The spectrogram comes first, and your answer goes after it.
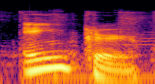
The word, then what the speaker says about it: anchor: But you don't pronounce the CH as you normally would, right? Another one of these really difficult to spell English words. Right, so you don't say anchor, you would say anchor.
